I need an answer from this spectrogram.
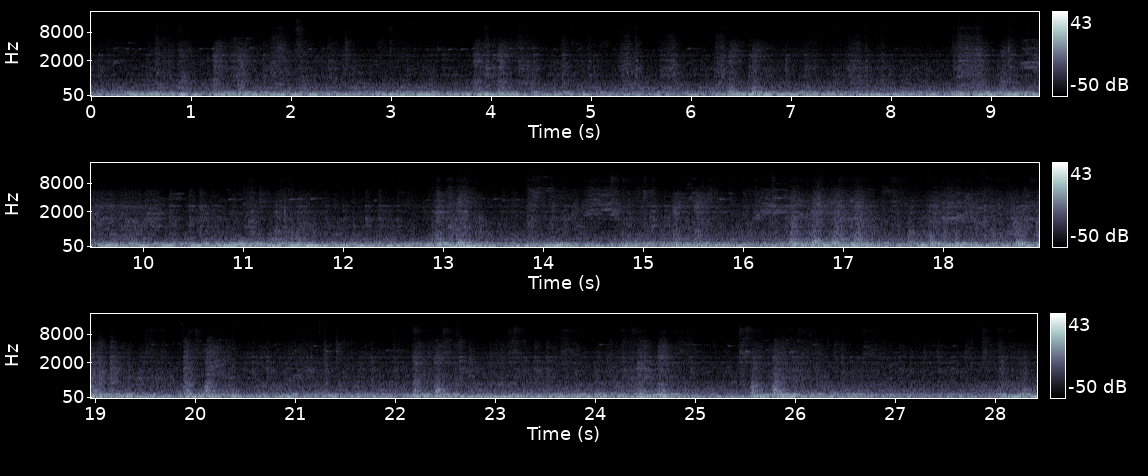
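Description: Passenger train rolling along the track, heard from inside its last carriage: a steady low rumble from the wheels and running gear, with sharp clicks from the wheels every second or few.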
